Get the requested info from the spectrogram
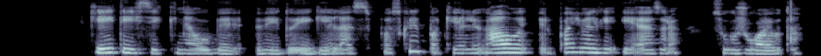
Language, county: Lithuanian, Kaunas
